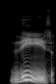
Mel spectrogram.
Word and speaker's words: these: These are cars. Not this is cars, but these are cars. Pronunciation. Make the long e sound like green beans. E. These plus the zz sound like zebra.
